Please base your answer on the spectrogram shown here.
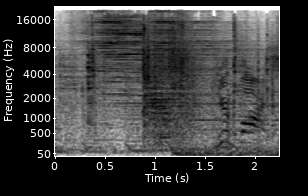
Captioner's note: tray clatters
